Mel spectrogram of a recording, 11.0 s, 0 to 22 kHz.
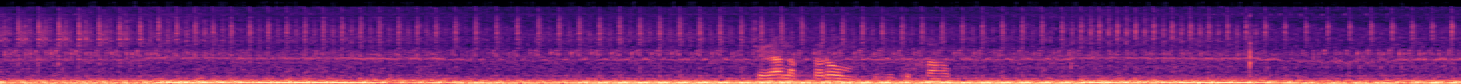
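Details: VAZ 2112 16-valve 124 engine, 200,000 km, warm idle, idle oil pressure 2 bar: sharp steady tapping about three times a second; no knock when cold, hydraulic lifter and oil replacement didn't help; weak coil on cylinder two.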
